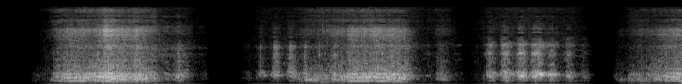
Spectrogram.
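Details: Daley snoring: rough, fluttering snores with each breath, about three breath cycles separated by short pauses.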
